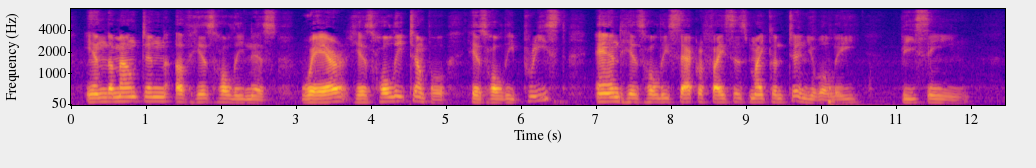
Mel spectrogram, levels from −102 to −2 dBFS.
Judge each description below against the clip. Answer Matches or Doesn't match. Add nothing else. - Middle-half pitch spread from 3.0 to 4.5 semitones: Matches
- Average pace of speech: Doesn't match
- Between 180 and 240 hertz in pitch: Doesn't match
